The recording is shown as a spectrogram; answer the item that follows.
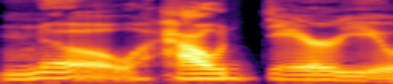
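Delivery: low, slow, stern scolding voice. Showing how she tells off her dogs, in a low voice. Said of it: "I just have to get low and crinkle my eyebrows".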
